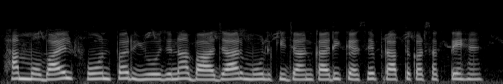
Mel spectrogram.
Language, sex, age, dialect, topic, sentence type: Hindi, female, 18-24, Awadhi Bundeli, agriculture, question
